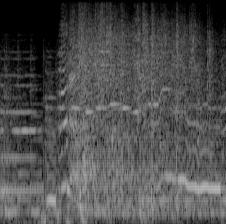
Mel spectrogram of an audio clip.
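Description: Film background score of sustained tones and a sliding melody line, with a sudden crash-like hit effect about half a second in.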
